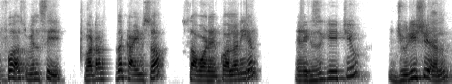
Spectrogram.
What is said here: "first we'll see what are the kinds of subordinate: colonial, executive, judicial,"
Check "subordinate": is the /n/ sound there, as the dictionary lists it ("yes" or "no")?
no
